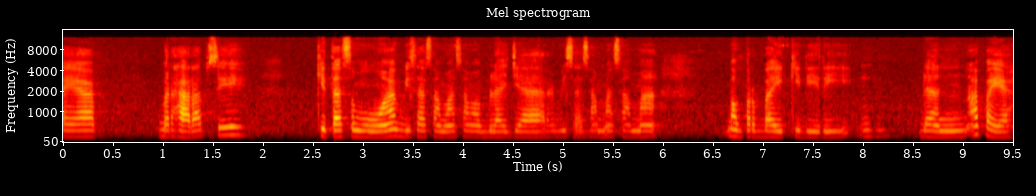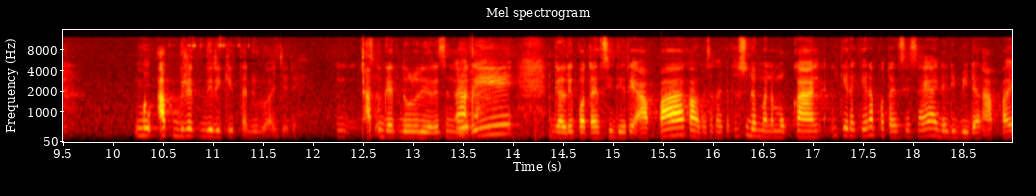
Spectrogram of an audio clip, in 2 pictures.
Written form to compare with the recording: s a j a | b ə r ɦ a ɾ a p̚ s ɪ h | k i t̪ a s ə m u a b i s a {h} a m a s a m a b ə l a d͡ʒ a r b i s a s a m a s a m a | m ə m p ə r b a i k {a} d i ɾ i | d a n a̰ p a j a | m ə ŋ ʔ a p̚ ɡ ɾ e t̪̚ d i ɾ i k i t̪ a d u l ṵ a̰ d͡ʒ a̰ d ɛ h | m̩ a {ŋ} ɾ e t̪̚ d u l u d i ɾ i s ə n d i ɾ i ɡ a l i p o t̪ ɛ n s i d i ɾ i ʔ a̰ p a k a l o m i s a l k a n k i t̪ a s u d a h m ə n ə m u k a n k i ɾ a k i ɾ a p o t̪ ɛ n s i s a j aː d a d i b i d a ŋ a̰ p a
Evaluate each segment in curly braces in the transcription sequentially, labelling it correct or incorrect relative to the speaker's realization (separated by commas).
incorrect, incorrect, incorrect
